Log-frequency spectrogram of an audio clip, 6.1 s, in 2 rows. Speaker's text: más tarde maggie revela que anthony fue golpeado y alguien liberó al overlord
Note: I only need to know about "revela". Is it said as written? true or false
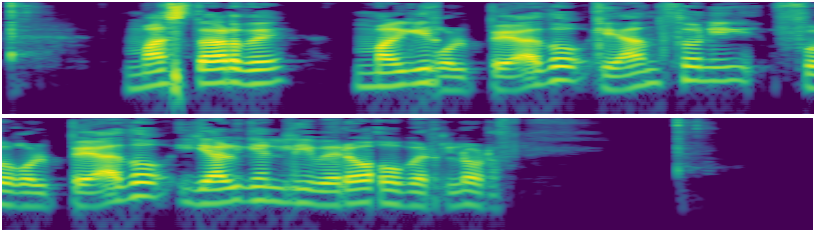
false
